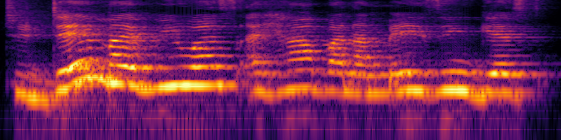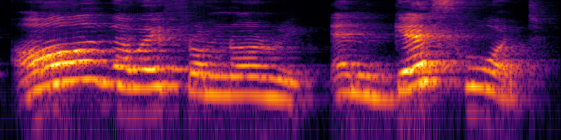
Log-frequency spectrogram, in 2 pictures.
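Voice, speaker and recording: A woman's voice: high-pitched, expressive, measured pace. A woman hosting an interview show, upbeat and talking straight to her viewers. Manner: upbeat, addresses viewers directly. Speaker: host. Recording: echoey room.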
